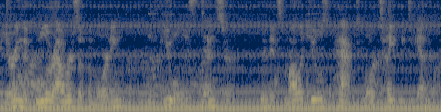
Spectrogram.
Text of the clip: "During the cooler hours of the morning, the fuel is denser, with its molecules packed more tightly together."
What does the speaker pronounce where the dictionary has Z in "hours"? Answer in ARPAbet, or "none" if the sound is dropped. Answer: Z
